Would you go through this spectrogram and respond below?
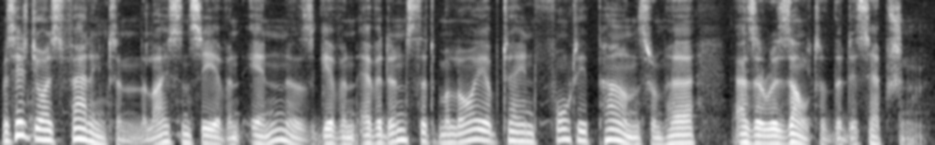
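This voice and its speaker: A sober male narrator for a courtroom drama. The voice is fairly low and recorded very dry, with expressive rises and falls. The reading is formal, measured and factual. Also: no room sound.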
